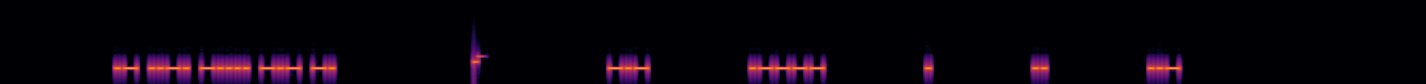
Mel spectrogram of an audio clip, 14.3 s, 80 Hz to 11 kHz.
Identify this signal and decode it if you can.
Morse code, heard as a keyed tone, about 28 wpm, spaced as for 12 wpm, 700 Hz. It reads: AF6KN K1EIU
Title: USA Call Signs - 5 Characters - 8x Character Spacing - 28wpm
